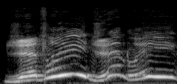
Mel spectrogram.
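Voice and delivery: soothing caution, rising high; calm them down, gently. Acted. Scarecrow calming the angry tin soldier, gentle caution. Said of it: "cautioned the Scarecrow".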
